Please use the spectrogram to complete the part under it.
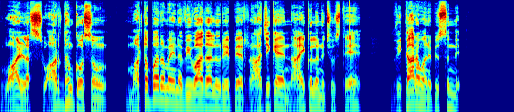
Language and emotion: Telugu, disgusted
